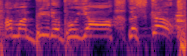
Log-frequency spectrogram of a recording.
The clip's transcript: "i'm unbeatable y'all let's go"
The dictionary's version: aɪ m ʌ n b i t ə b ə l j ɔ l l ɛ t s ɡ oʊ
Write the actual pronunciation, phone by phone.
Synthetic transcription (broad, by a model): aɪ m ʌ n b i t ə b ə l j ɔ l l ɛ t s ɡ oʊ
